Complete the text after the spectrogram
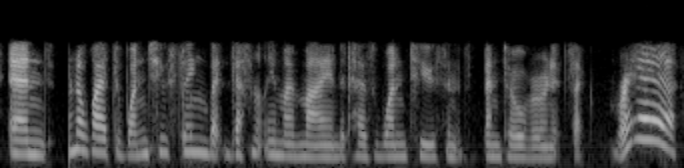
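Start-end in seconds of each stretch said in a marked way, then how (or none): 6.1-6.7 high, loud mock monster "rah"; monster roar. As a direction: roar like a one-toothed monster. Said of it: "that's the sound it makes".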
